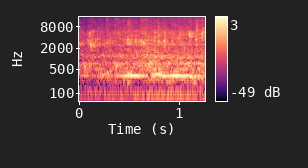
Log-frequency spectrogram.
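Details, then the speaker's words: Shimizu water pump deliberately run until the water source is empty, check valve fitted: gurgling, sputtering flow with a wavering hum and no steady stream; the pump is running dry and drawing air, harmful if prolonged. "Oke sekarang kita akan coba ya pompakan Air ini sampai habis Apakah pompa ini nanti bisa kita Nyalakan kembali tanpa mancing ya"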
